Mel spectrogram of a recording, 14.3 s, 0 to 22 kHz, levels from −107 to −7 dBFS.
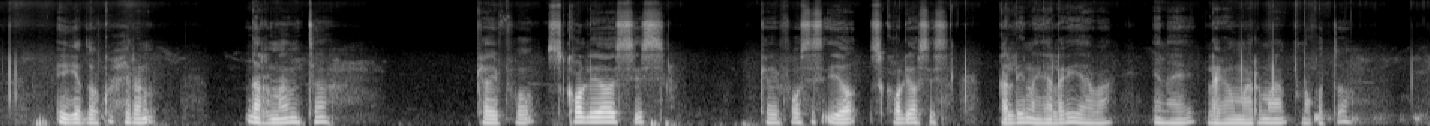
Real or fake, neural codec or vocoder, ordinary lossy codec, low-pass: real; none; none; none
